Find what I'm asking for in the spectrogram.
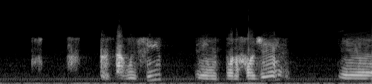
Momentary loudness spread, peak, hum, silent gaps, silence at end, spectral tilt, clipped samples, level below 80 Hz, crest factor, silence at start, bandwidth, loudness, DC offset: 21 LU; -2 dBFS; none; none; 0 s; -5 dB/octave; under 0.1%; -46 dBFS; 22 dB; 0.05 s; 6.2 kHz; -23 LUFS; under 0.1%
